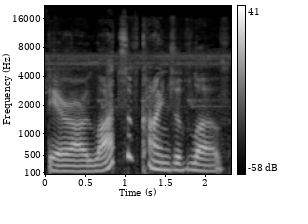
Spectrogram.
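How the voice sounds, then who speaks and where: A woman voicing a calm, friendly male ape neighbor in a storybook, thoughtful and drawn-out. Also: low-pitched, a little hiss or hum, pitched below the performer's own voice. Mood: reassuring.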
